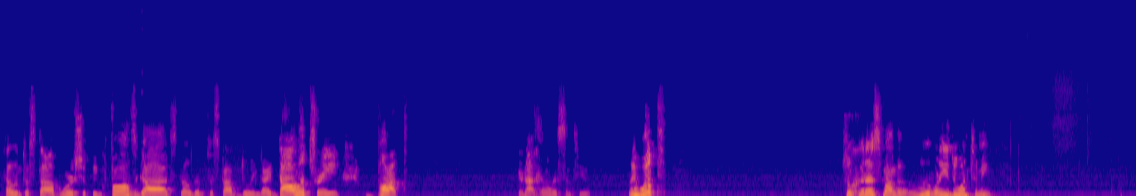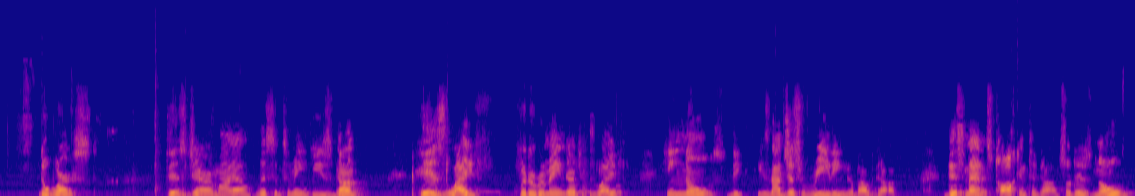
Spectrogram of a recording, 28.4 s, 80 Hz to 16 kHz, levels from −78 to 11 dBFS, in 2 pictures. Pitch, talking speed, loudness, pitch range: 195 Hz, 135 wpm, -26 LUFS, 150-220 Hz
